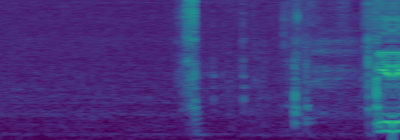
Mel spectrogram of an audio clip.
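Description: One short click of the cardboard snack box being handled, about a second in, followed by a couple of fainter knocks.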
